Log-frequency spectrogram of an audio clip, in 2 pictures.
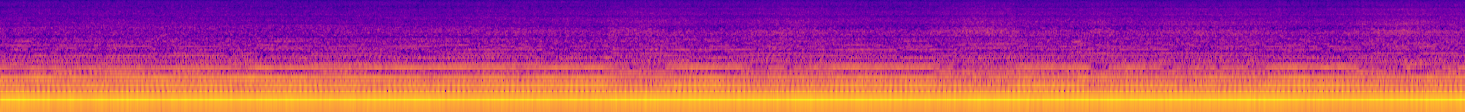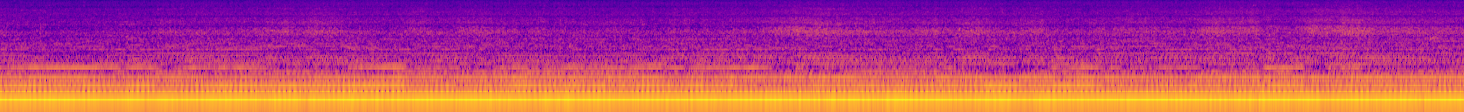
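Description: Single-engine Cessna's piston engine and propeller running steadily at climb power after takeoff, heard as a loud, even drone inside the cabin.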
